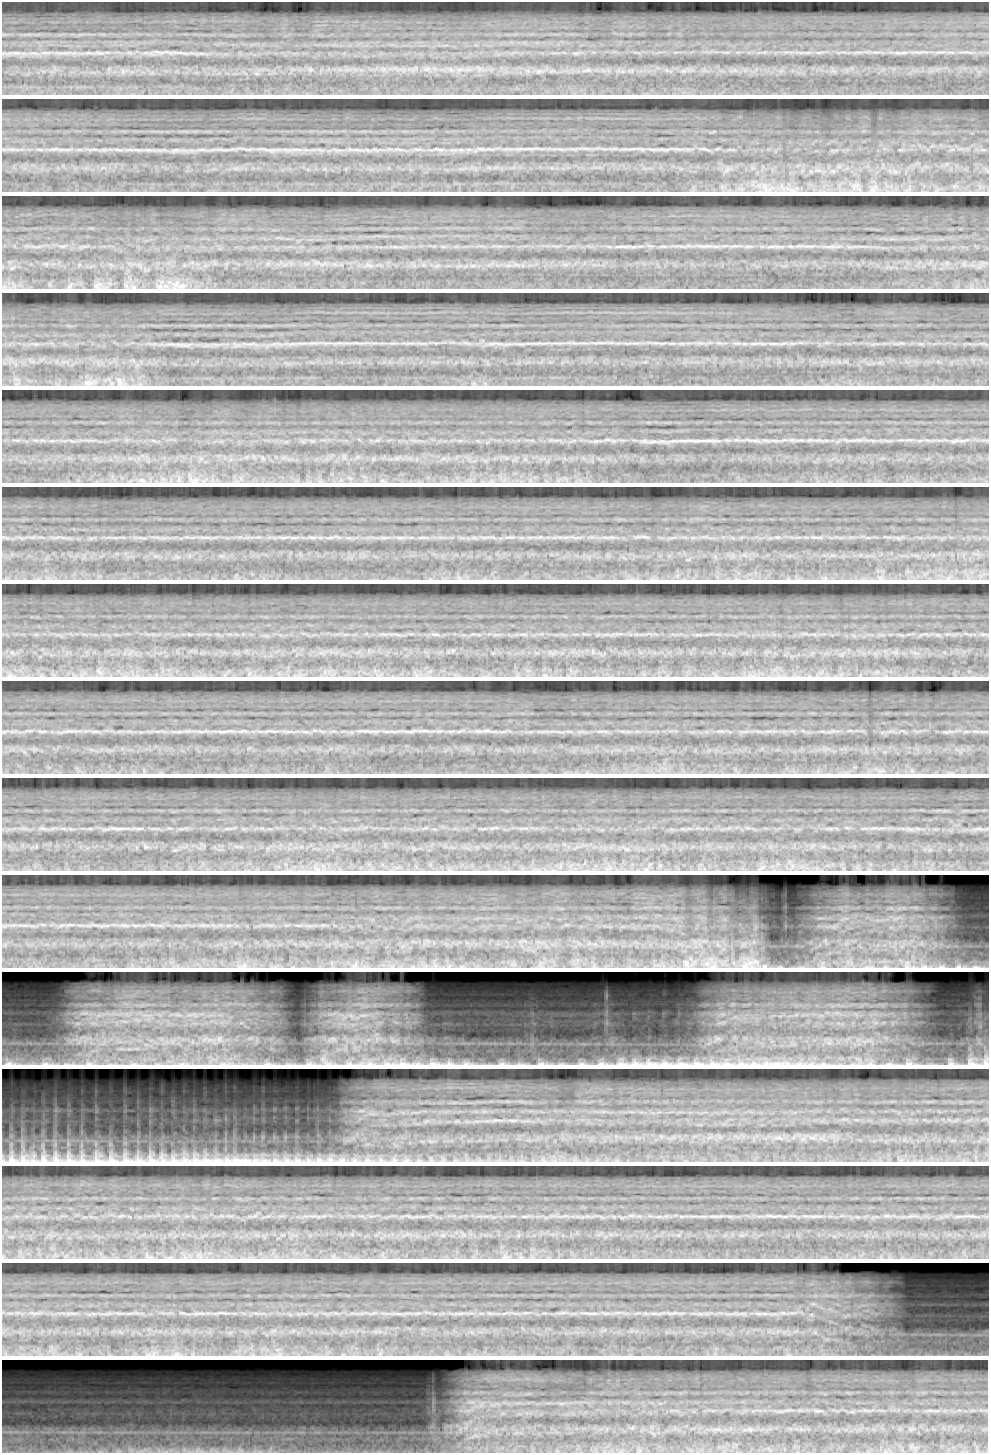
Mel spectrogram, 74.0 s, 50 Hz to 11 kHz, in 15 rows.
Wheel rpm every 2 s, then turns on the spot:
210, 230, 230, 220, 220, 220, 230, 220, 230, 230, 230, 230, 230, 230, 230, 230, 230, 230, 230, 230, 230, 230, 230, 210, 80, 70, 80, 20, 190, 220, 240, 230, 230, 230, 50, 20, 220.
none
